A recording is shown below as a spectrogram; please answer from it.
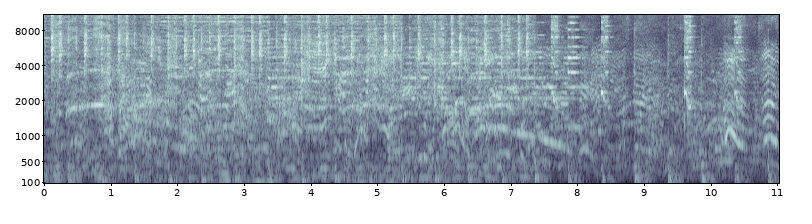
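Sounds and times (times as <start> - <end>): crowd shouting and cheering: 0.0 - 11.0
loud dance music: 0.0 - 11.0.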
